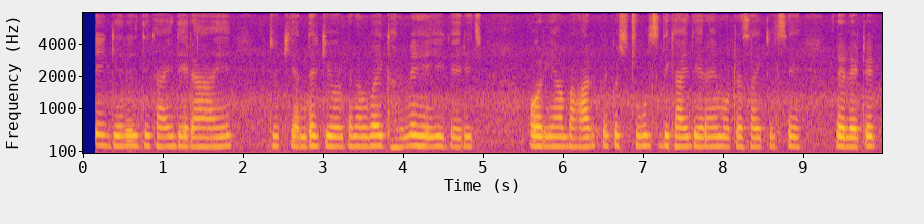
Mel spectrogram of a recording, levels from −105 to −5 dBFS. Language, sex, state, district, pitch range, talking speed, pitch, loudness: Kumaoni, female, Uttarakhand, Uttarkashi, 200-210 Hz, 185 wpm, 205 Hz, -23 LUFS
